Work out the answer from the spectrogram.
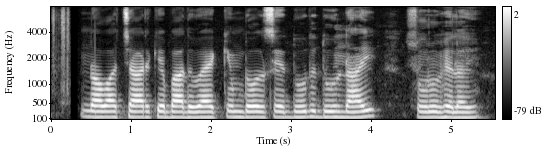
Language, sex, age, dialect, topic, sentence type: Magahi, male, 18-24, Western, agriculture, statement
